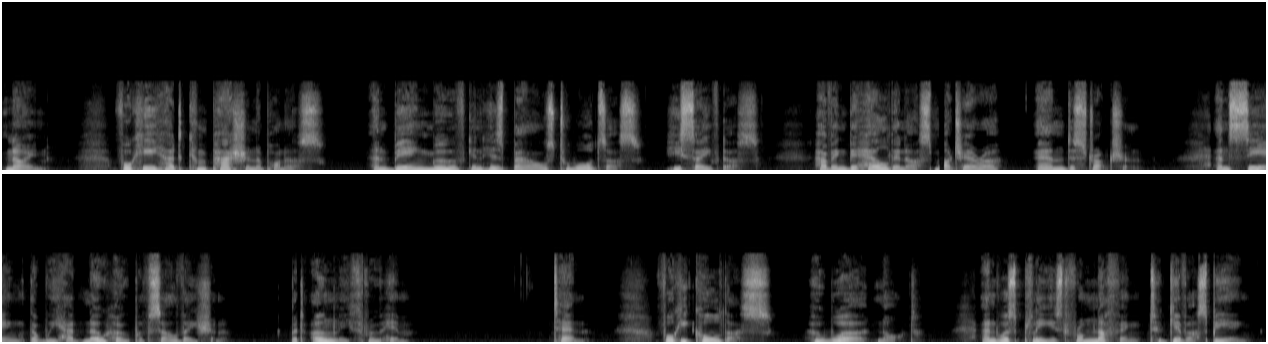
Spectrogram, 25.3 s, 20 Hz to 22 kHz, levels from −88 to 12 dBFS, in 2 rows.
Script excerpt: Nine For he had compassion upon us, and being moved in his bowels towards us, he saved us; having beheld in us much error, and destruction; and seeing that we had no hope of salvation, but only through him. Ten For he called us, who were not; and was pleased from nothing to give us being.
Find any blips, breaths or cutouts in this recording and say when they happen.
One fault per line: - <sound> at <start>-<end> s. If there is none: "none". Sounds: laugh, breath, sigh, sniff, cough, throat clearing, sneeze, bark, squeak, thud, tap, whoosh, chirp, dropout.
- dropout at 9.4-9.4 s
